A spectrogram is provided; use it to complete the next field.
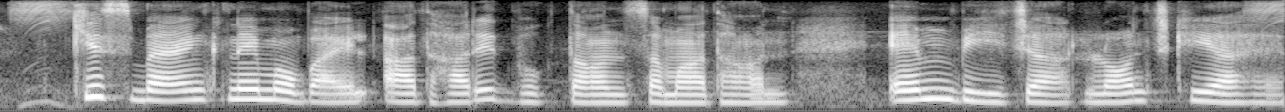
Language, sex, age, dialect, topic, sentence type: Hindi, female, 25-30, Hindustani Malvi Khadi Boli, banking, question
